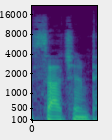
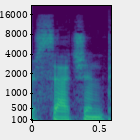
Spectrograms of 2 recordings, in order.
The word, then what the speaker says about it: Satchin: So if you want to learn more about that, look up like rat study fasting, Dr. Sachin Panda. His name is spelled Dr. Dr. obviously, and then S-A-T-C-H-I-N, so like sat down and then chin, and then panda, spelled like panda, P-N-D-A, panda.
